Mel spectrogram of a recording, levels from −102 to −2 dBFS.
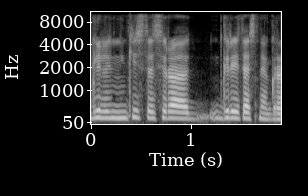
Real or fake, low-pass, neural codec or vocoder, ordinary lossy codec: real; 9.9 kHz; none; AAC, 64 kbps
